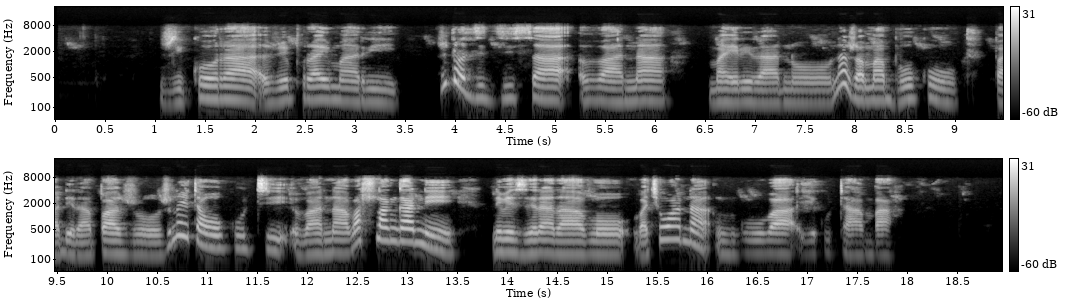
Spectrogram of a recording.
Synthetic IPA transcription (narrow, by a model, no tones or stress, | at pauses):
ʐiko̞ɾaʐe̞puraimari | ʐino̞d͡zid͡zisaʋana | maeɾerano̞naʐamabʱukupaɗeɾapaʐo̞ʐino̞itawo̞kutiʋanaʋaɬaŋɡane̞ | ne̞ʋe̞ze̞ɾaraʋo̞ʋat͡ʃiwanaŋɡuʋaje̞kutaːmba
